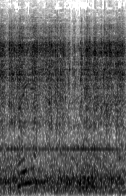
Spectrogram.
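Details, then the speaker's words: Indoor HVAC air handler with a loose induction (draft inducer) fan: steady whir with a dry rattle like a maraca; the furnace has been short-cycling, possibly related. "singing like a maraca and what this is done is it's been causing the furnace or it might be in relationship but this furnace itself has been short-cycled"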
